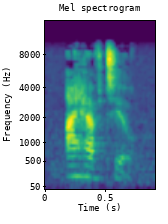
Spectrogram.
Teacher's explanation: i may say have very quickly but i'm probably not going to drop the h and i'm not going to reduce the vowel I have to because it is the only verb in the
